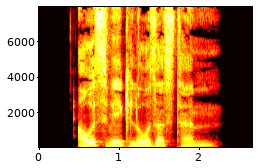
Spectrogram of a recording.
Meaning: strong dative masculine/neuter singular superlative degree of ausweglos
- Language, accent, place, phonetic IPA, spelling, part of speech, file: German, Germany, Berlin, [ˈaʊ̯sveːkˌloːzəstəm], ausweglosestem, adjective, De-ausweglosestem.ogg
